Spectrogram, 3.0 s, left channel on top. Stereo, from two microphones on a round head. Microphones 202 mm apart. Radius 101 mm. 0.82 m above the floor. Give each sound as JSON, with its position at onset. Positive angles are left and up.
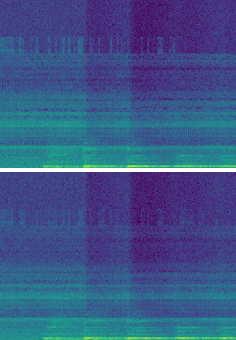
{"t": 0.5, "sound": "laughter", "side_deg": 60, "distance_m": 1.2}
